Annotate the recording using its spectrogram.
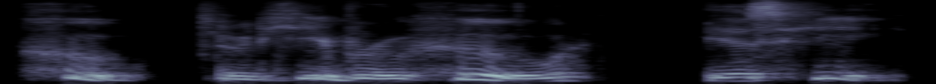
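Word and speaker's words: הוא: dividing markers needed this is the Hebrew word pronounced who in Hebrew who is he that's how you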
